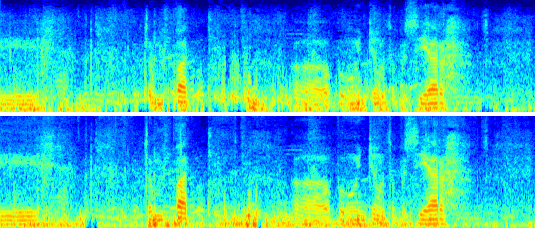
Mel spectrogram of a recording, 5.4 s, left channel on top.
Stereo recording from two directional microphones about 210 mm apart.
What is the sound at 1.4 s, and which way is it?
Speech, 30° right (ahead or behind).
